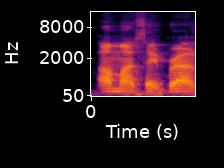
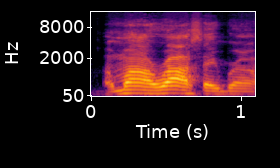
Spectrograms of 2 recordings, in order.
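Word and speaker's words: Amon-Ra St. Brown: list um so it is what it is Aman St Brown no shout out to the Compton Aman ra St Brown huh yeah I was saying it wrong Legend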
